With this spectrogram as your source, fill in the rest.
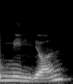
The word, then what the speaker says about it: milyon: So the million is also million, pronounced the Filipino with a Filipino accent, million, and spelled M-I-L-Y-O-N.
